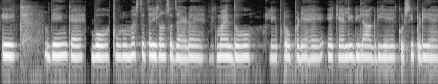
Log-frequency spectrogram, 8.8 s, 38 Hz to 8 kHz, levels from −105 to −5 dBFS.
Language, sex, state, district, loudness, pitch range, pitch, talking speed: Marwari, female, Rajasthan, Nagaur, -15 LUFS, 215-230 Hz, 220 Hz, 170 wpm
